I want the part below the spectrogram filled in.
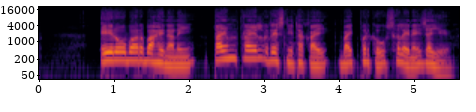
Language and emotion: Bodo, neutral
